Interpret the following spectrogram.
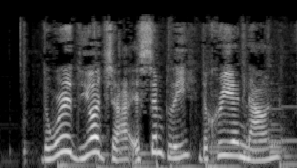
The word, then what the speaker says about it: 여자: hango word number 125 yoa yo this is pronounced as a two syllable word the first syllable is Yo the second syllable is Ja pronounce it with me y y the word yoa is simply the Korean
